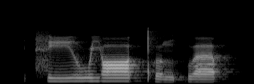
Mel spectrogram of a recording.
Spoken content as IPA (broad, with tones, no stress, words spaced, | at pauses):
t͡siː˨˧w jɔː˥t̚pʰʊ˨˩ŋ kʷɐ˨p̚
